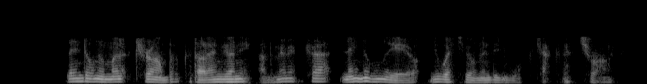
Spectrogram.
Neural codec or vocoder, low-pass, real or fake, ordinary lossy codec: codec, 16 kHz in and 24 kHz out, 0.4 kbps, LongCat-Audio-Codec, fine tuned four codebook decoder; 3.6 kHz; fake; MP3, 32 kbps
